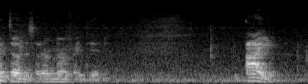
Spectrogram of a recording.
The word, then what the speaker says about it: ayin: Ayin. Ayin. So stop me if I might have done this. I don't remember if I did. Ayin. Ayin sounds like Aleph, right?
